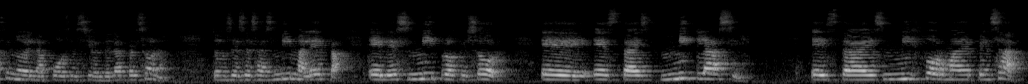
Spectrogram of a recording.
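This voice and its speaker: A woman with a fairly high voice teaches a grammar lesson and walks through the rules one step at a time. She stops to correct herself and acts out short example phrases. She is recorded from a distance in a room with a roomy echo. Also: a little mellow.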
